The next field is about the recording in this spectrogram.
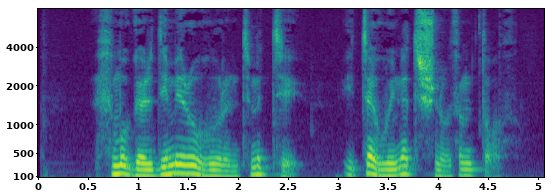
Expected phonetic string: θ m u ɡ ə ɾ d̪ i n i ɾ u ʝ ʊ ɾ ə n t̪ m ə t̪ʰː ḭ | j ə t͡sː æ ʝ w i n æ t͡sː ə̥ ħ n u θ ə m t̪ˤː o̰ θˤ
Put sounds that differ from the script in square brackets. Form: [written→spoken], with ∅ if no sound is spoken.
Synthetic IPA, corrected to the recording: θ m u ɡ ə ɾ d̪ i [n→m] i ɾ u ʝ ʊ ɾ ə n t̪ m ə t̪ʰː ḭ | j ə t͡sː æ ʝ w i n æ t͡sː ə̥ [ħ→ʃ] n u θ ə m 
